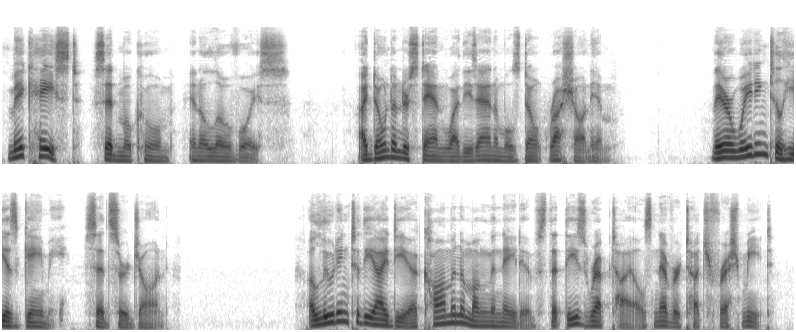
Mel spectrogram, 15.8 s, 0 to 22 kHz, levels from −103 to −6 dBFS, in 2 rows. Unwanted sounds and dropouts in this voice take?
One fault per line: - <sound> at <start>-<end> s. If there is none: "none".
none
